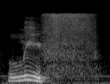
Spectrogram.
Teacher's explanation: if you stop the voicing at the end of the vowel e then you would be saying leaf with an unvoiced f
